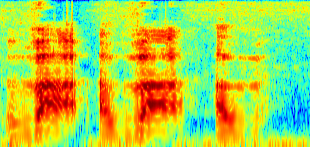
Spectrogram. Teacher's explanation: The voiced bilabial fricative consonant, or the beta letter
